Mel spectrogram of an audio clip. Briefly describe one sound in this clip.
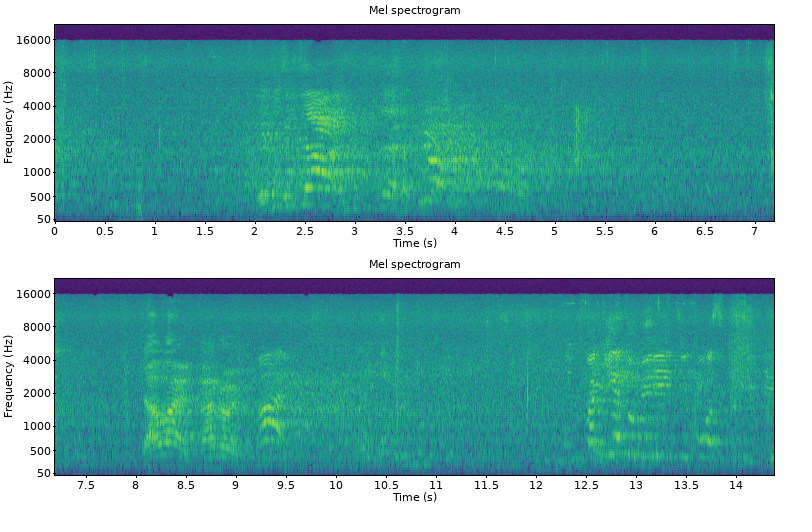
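Footsteps pass close by on pavement.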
